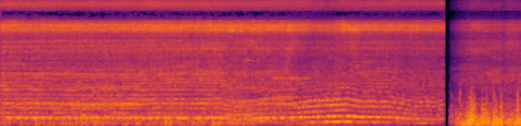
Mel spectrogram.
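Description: A drone's rotors hum steadily overhead, the pitch rising and falling.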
